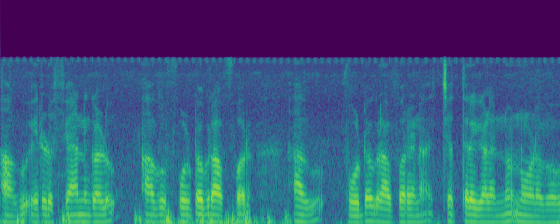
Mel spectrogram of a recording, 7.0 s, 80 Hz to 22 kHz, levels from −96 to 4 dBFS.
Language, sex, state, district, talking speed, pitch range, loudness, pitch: Kannada, male, Karnataka, Koppal, 95 wpm, 115-125 Hz, -19 LUFS, 120 Hz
